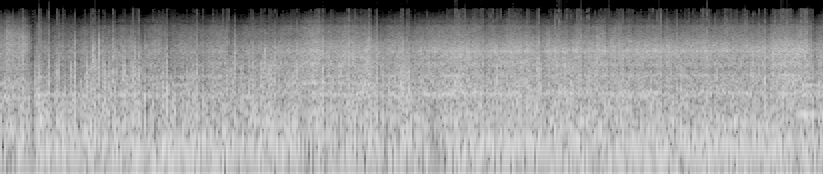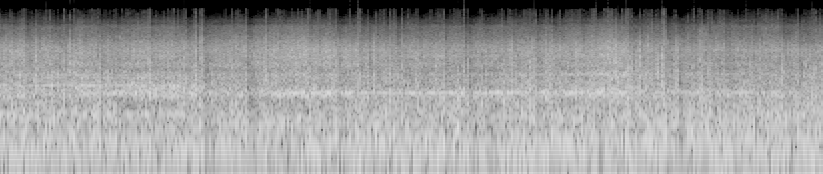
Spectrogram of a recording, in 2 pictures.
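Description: MEMU electric passenger train running, a loud steady rumble of the carriage on the track with wind buffeting the microphone. A faint thin whine comes and goes through the middle.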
